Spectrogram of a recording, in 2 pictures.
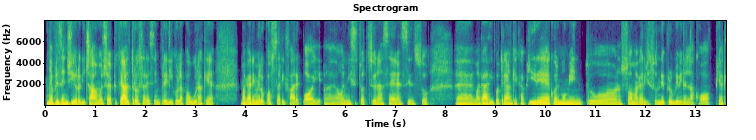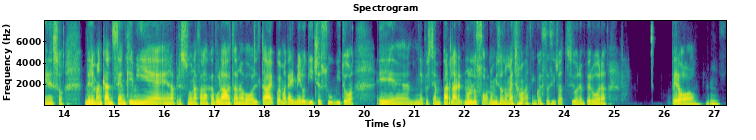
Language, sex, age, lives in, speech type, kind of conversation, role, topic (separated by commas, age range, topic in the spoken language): Italian, female, 25-29, Italy, conversation, unstructured, none, In che modo si costruisce la fiducia tra due persone?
